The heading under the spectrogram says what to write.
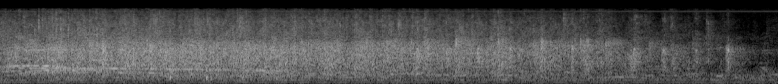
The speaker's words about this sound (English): Okay. I want to see you clapping. Thank you.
